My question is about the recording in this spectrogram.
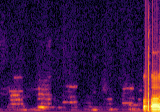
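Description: A pause in a man's speech with only faint scattered background sounds, then his voice resumes near the end, preceded by a short click.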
